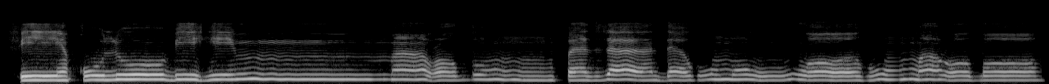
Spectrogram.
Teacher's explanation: Ya, fokus pada mim, dan mim itu keadaan lidahnya merendah, baru pergi huruf ra dalam keadaan tebal. Lidahnya tafkhimnya meninggi di situ.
